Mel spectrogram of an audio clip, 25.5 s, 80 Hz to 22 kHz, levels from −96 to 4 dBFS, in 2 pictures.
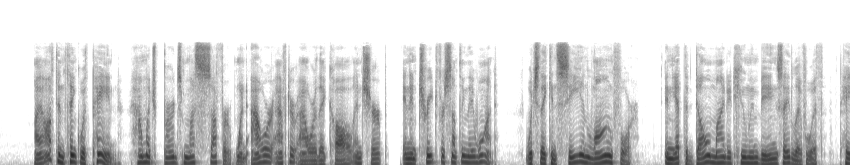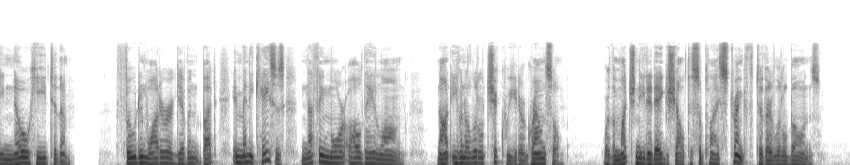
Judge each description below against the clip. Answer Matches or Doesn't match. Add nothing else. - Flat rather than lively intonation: Doesn't match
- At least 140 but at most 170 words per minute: Doesn't match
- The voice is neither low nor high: Doesn't match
